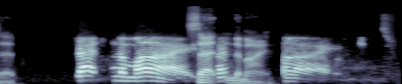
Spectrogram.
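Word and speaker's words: Syttende mai: I always forget how to pronounce it. Setnamai.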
